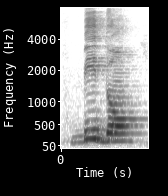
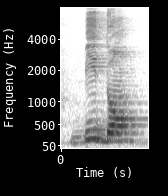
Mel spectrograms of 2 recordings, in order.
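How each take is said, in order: No difference in how they are said.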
